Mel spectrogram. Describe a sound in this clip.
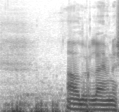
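A man chants in a sustained singing voice through a microphone.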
